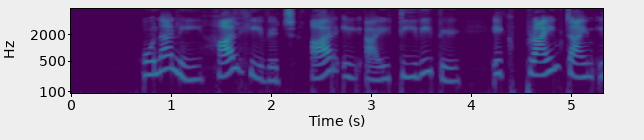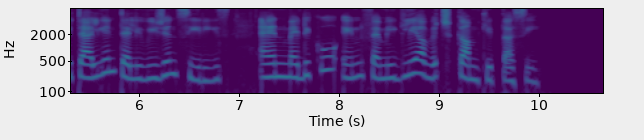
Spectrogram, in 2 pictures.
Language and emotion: Punjabi, neutral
